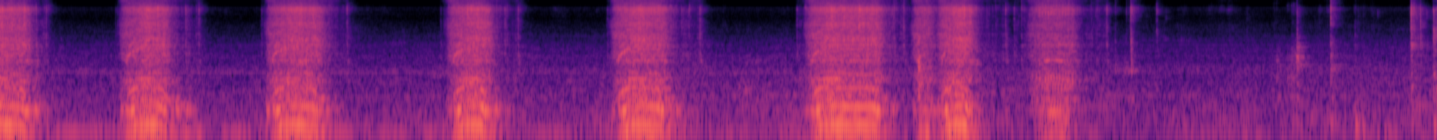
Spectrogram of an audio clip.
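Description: A sewing machine stitches the back part of a blouse in repeated loud bursts of rapid mechanical whirring, about seven runs separated by short pauses, with no talking.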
